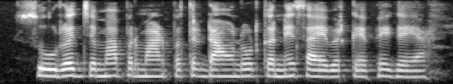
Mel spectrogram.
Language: Hindi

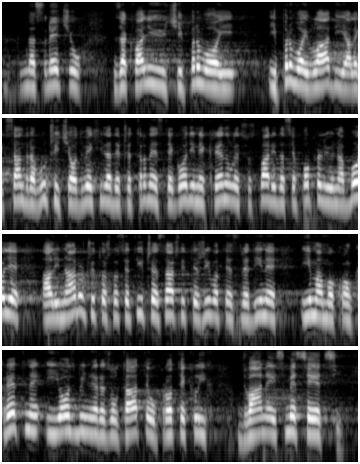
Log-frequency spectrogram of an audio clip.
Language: Serbian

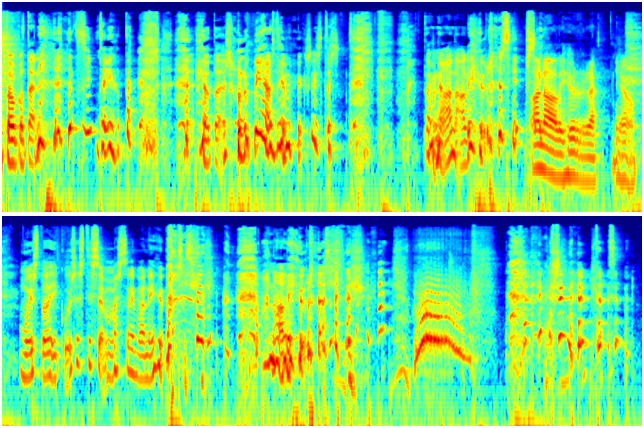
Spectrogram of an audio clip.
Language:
Finnish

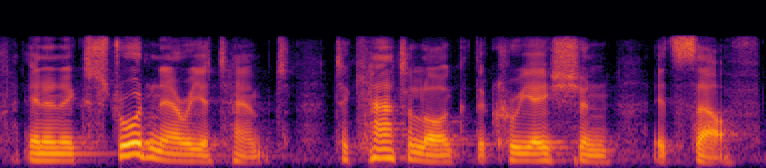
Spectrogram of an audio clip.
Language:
English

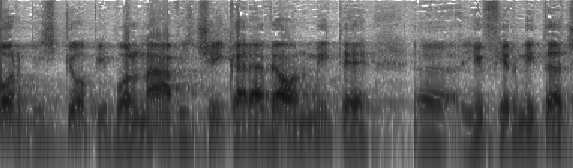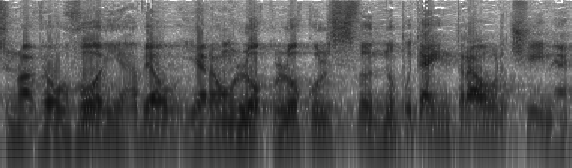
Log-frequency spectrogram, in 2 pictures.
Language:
Romanian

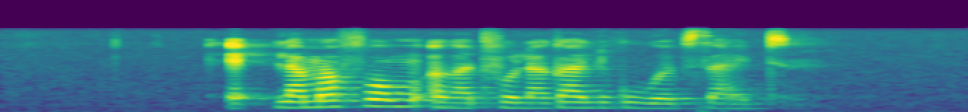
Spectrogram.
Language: Swati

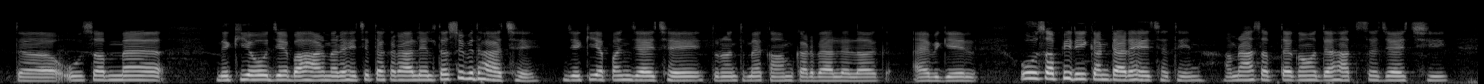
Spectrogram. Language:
Maithili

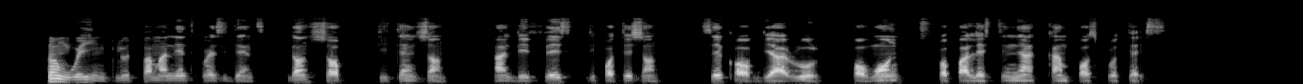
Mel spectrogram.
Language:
Nigerian Pidgin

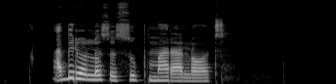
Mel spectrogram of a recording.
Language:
Luo (Kenya and Tanzania)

